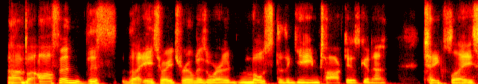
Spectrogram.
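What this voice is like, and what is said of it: Usual voice. Nothing is said of it.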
